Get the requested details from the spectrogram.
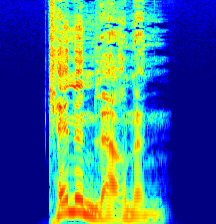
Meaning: alternative spelling of kennenlernen
- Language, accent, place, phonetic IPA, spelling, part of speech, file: German, Germany, Berlin, [ˈkɛnən ˌlɛʁnən], kennen lernen, phrase, De-kennen lernen.ogg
